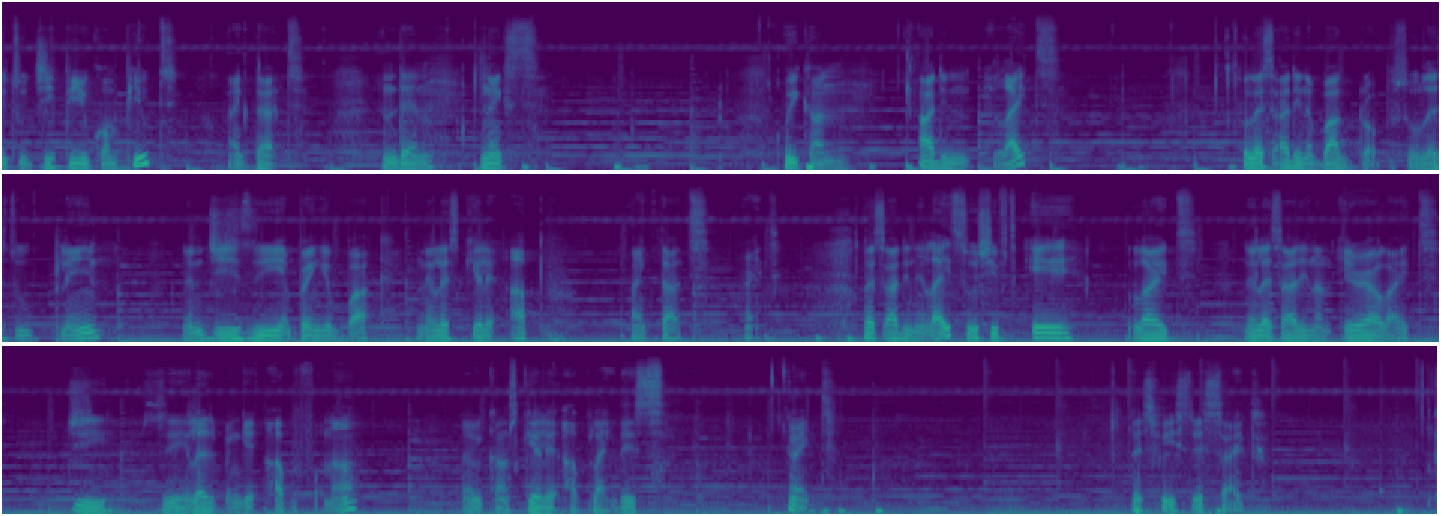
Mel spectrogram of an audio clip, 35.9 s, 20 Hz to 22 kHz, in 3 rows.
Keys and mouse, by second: 2.8 click, 3.0 middle click, 4.5 shift+middle click, 7.4-7.7 middle drag, 10.5 shift+a, 14.0 g, 14.0 z, 15.8 s, 18.9 middle click, 19.5 shift+a, 24.3 g, 25.0 z, 26.5 s, 31.4-34.3 middle drag.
